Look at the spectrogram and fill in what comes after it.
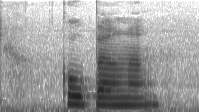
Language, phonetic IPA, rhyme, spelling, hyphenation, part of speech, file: Czech, [ˈkou̯pɛlna], -ɛlna, koupelna, kou‧pel‧na, noun, Cs-koupelna.ogg
- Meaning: bathroom, bath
